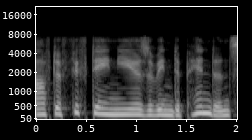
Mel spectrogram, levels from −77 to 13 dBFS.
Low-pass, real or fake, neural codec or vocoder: 7.2 kHz; real; none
